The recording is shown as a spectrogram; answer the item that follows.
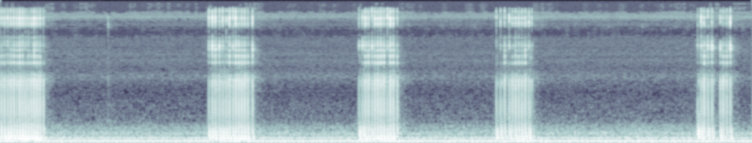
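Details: Pet cat's loud snoring, with rough noisy breath bursts repeating about every one and a half to two seconds, five snores in a row against a faint constant low room hum.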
